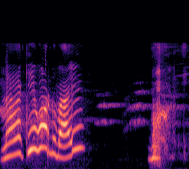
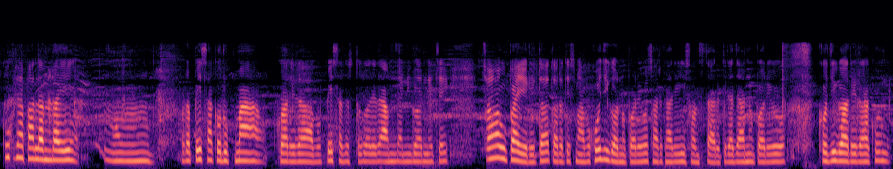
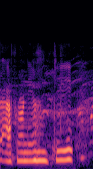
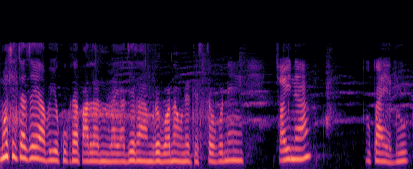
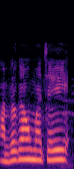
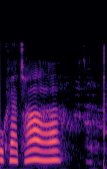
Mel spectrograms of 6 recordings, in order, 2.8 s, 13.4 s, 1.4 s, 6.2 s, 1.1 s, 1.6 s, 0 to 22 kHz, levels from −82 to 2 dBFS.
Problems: none marked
